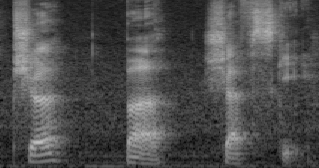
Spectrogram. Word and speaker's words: Przybyszewski: My name is Przybyszewski. Last name is Polish and pronounced Przybyszewski.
